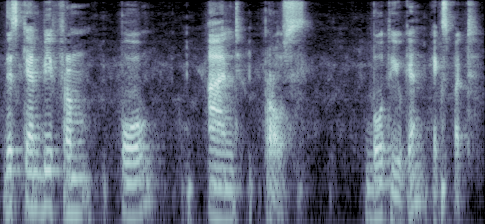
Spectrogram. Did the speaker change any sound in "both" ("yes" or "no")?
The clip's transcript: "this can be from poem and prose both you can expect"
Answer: yes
